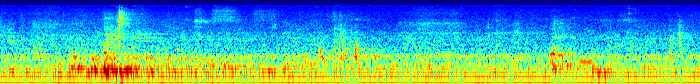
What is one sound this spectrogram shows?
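An audience murmurs and shuffles quietly in a large hall.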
